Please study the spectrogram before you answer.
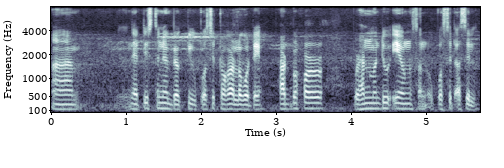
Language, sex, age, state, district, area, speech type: Assamese, male, 30-45, Assam, Morigaon, rural, spontaneous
